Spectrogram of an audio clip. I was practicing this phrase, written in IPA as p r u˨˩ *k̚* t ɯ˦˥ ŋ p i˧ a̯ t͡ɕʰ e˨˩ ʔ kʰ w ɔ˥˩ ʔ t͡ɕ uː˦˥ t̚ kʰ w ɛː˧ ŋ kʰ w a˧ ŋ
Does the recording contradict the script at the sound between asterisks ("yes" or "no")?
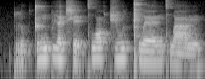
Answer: no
